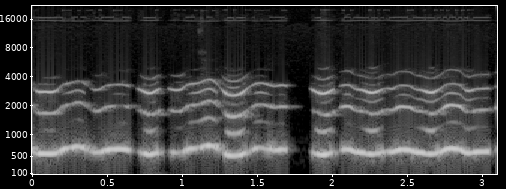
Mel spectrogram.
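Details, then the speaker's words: Modified older pulse induction metal detector pushed for small-gold sensitivity: a wavering, warbling squeal with dropouts as the frequency is raised, the phase-locked loop fully out of lock; fix is turning to full frequency, switching off and back on. "it's cracked it it's the pl totally out of Lock and it's very easy to fix or problem turn up turn it full full frequency and turn it off turn it back on and it'll be perfect again"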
